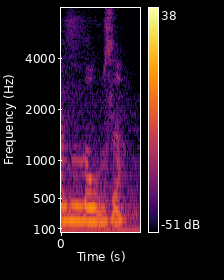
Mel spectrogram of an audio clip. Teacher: Lousa, o O vai ser uma vogal. E a letra U vai ter que ceder para semivogal.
